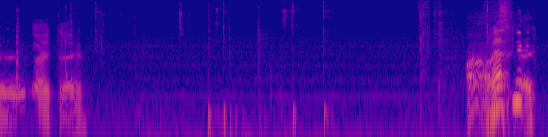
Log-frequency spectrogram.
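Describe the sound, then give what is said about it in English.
Coins clink and click in a few small, scattered taps as a man fiddles with them, with a low hum underneath; the man talks briefly before and after the jingling. “I'm messing with my coins, dude.”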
